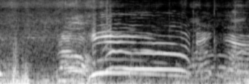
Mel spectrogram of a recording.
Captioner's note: people cheering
